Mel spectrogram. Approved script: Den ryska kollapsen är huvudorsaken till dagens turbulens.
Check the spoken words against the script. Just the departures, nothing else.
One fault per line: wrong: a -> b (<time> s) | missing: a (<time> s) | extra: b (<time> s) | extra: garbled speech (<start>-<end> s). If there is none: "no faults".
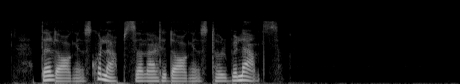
wrong: ryska -> dagens (0.5 s)
missing: huvudorsaken (1.6 s)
